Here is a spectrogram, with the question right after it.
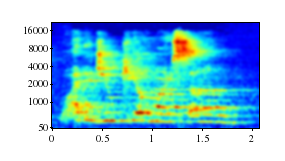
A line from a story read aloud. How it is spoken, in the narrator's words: And one of them screams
